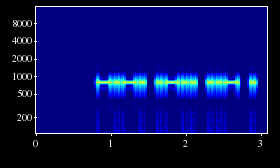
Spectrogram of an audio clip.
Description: Morse code, heard as a keyed tone, about 21 wpm, 800 Hz. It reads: CLUE
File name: Alphabetical / Alphabetical mp3s / Cs @20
